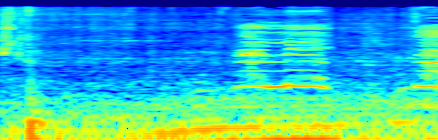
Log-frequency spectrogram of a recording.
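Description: A car running, heard from inside the cabin as a steady low rumble.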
